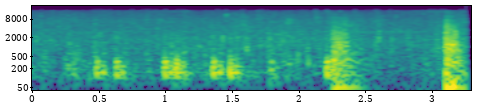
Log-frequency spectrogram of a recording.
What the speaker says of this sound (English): Something different, it's raining.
